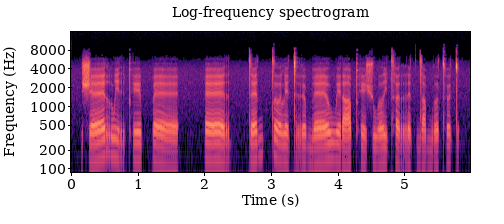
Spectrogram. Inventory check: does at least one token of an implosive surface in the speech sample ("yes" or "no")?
no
